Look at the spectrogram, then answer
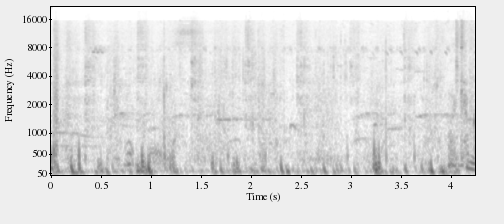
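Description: A horse walking outdoors, hooves clip-clopping in an uneven steady rhythm close by, with a faint snort or whinny and some background movement.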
